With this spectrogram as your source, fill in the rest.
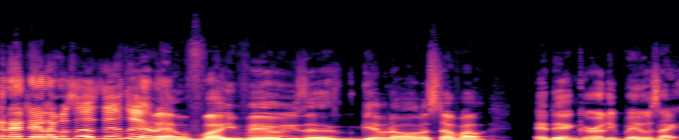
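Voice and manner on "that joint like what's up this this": homies chatter. Retold or imitated.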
